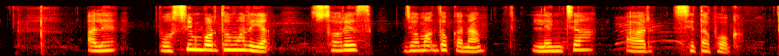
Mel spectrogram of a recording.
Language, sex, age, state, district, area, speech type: Santali, female, 18-30, West Bengal, Paschim Bardhaman, rural, spontaneous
